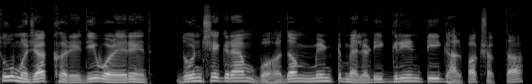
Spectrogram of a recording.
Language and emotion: Goan Konkani, neutral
